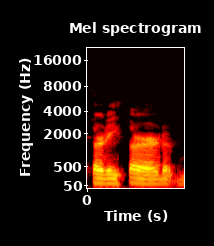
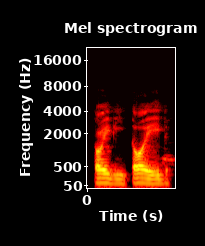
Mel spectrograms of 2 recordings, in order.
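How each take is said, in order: First: It is said in a standard accent. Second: It is said in a Brooklyn/Bronx accent.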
